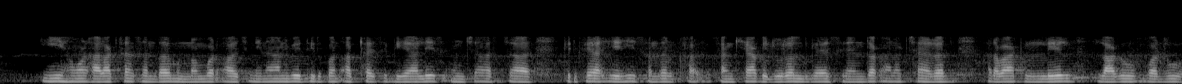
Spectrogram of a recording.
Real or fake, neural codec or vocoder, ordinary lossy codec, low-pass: fake; codec, 16 kHz in and 24 kHz out, 1 kbps, XY-Tokenizer; AAC, 32 kbps; 3.6 kHz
